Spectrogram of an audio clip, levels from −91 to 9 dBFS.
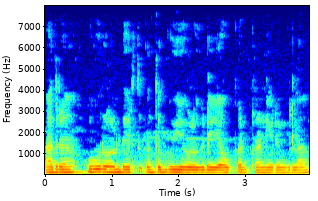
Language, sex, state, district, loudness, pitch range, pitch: Kannada, male, Karnataka, Belgaum, -14 LUFS, 120-130 Hz, 125 Hz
